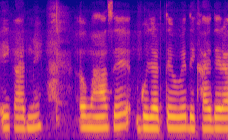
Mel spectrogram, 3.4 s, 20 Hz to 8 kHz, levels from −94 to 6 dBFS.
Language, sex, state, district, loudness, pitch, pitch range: Hindi, female, Uttar Pradesh, Shamli, -16 LUFS, 195 Hz, 190-200 Hz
